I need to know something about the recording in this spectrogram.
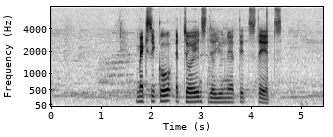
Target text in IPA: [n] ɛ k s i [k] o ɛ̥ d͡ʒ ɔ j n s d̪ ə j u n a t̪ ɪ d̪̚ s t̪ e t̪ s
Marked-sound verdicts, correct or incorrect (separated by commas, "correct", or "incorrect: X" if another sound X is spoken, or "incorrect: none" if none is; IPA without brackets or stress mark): incorrect: m, correct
